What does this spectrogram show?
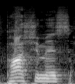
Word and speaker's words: posthumous: the rest of the video so we have posthumous yeah it's really weird the T is silent it's actually like a sea sound so it's it's posthumous army I'm just gonna call it zombie army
